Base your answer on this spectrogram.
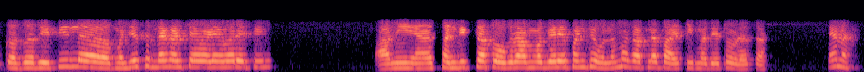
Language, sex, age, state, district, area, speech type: Marathi, female, 45-60, Maharashtra, Nagpur, urban, conversation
